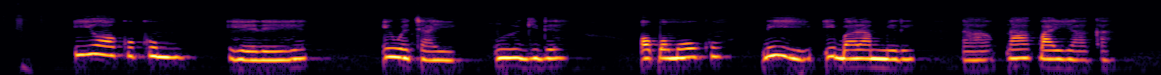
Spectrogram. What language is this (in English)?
Igbo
